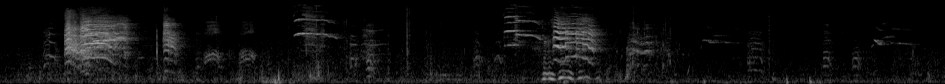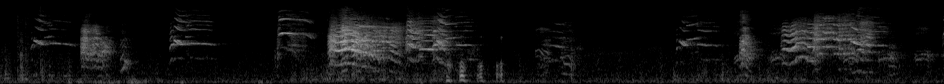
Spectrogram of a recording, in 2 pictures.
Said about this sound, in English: I'm throwing pieces of a bagel into the air. And? And seagulls are catching them. I'm gonna go rapid fire.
